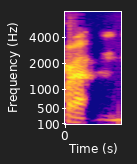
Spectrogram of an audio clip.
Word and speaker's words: Pruton: Is that pronounced right? It's Pruton, but that's pretty close.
